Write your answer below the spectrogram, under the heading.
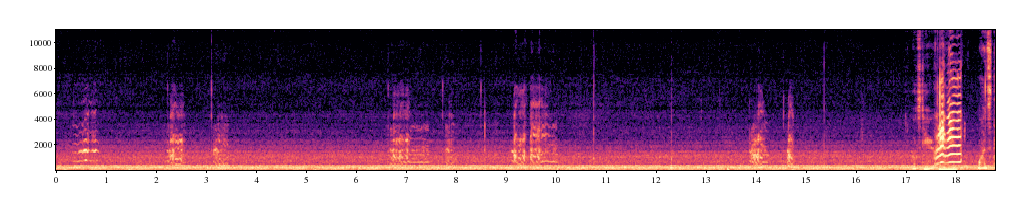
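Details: Excited domestic cat being teased, giving short squeaky chirps and trilling mews at irregular intervals over a steady low hum, ending with a louder rising meow as a woman begins talking softly to it.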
